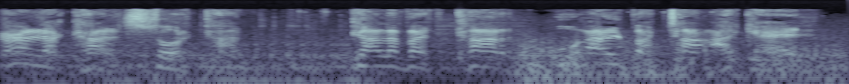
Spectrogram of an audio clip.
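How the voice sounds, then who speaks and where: A man's put-on character voice, high-pitched and fairly slow, over loud background noise. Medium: video game. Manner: harsh, commanding.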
